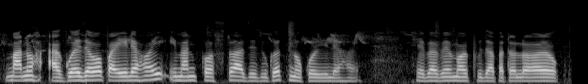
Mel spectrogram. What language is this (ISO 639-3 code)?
asm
